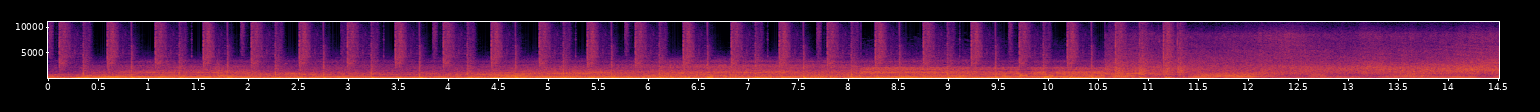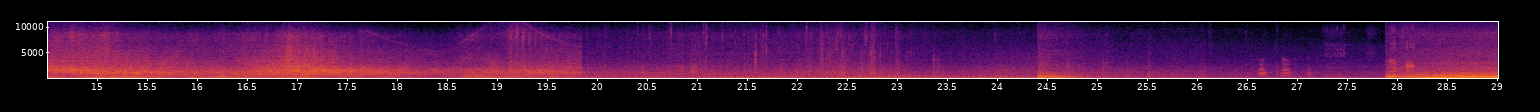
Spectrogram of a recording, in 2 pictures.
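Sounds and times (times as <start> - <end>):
car engine revving: 0.0 - 25.9, 27.5 - 29.0.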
